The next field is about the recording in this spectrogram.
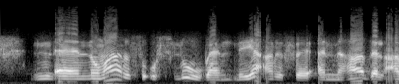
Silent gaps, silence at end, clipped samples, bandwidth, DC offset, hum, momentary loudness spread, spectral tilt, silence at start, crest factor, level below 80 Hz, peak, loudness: none; 0 s; 0.3%; 13.5 kHz; under 0.1%; none; 10 LU; -4 dB/octave; 0 s; 10 dB; -52 dBFS; 0 dBFS; -10 LUFS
